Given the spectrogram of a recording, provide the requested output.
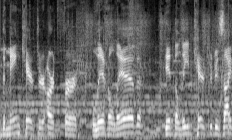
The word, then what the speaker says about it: Live A Live: It's pronounced live a live, not live a live.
